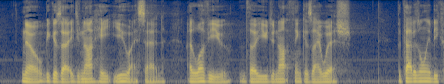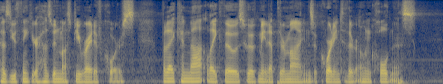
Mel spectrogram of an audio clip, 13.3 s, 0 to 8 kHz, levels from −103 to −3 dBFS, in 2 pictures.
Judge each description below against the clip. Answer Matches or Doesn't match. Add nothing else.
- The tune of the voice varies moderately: Doesn't match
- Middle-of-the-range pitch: Doesn't match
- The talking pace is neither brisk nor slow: Doesn't match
